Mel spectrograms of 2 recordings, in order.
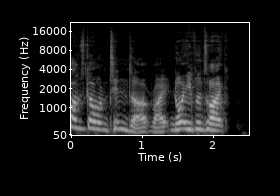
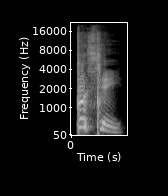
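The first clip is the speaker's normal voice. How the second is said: loud call-out; 3 semitones higher, 10 dB louder, slower than usual. Real, not acted. Calling out cousin's hometown.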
